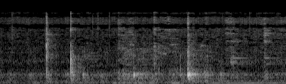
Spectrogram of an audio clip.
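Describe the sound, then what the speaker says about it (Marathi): Rice being stir-fried in oil and a little ghee, with a spatula scraping and tossing it in quick irregular strokes, sharp clicks against the pan over a faint sizzle, close and with no talk. "आता ते तेलात आणि थोडंसं तूप टाकून परतवून घेतो"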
